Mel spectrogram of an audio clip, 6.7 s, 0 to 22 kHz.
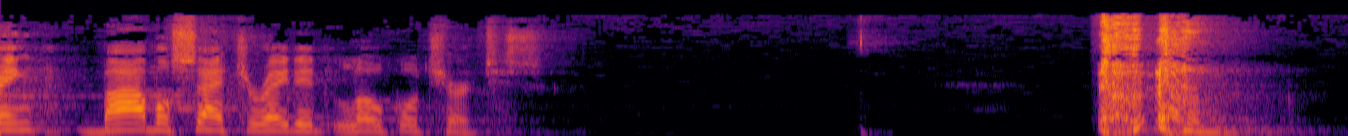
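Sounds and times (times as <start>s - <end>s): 
speech: 0.0s - 2.7s, 5.5s - 6.2s
person coughing loudly with a throaty rasp: 5.5s - 6.6s.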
